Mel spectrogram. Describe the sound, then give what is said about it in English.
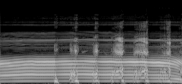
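A person gives a loud, drawn-out vocal imitation of a cow's moo, like those in the Do Your Moo contest at the State Fair, a single low sustained tone with a rough, pulsing texture that bends downward at the end. “But we used to do the Do Your Moo contest.”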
